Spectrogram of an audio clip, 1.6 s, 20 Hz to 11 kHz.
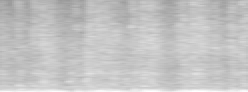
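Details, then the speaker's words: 1974 Chevy El Camino V8 after freeing stuck baling-wire throttle: low, slightly lumpy idle with soft uneven beat, running better but still loading up rich; choke still mostly closed. "oh she's still loading up bad though okay well it's a start she is running better the choke's probably still closed mostly"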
